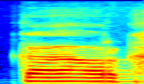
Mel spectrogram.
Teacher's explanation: का वर्ग के कंठ होते हैं कंठस्थ ध्वनिया।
